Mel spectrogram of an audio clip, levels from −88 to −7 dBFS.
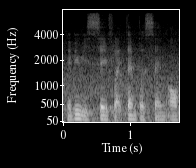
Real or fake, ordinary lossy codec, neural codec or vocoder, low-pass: real; none; none; 7.2 kHz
